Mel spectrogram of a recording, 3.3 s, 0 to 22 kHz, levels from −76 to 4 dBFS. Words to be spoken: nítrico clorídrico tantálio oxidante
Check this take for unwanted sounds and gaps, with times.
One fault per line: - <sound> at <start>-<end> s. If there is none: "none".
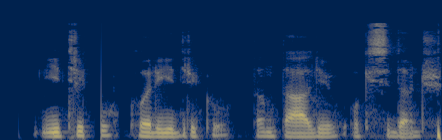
- dropout at 0.7-0.8 s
